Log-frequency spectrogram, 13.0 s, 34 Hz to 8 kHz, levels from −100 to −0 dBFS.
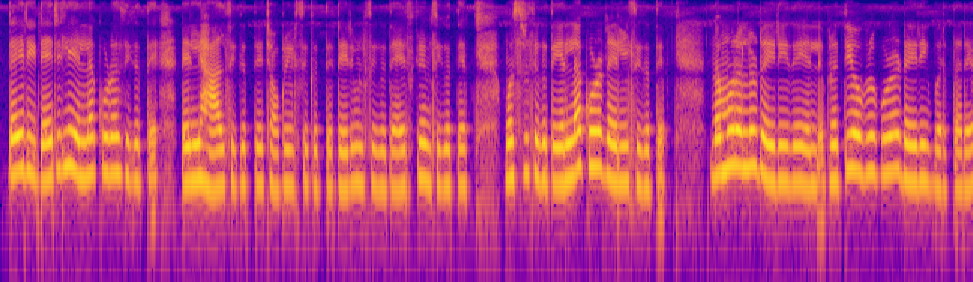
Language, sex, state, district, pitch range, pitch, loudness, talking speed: Kannada, female, Karnataka, Raichur, 220-275 Hz, 240 Hz, -15 LUFS, 125 wpm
